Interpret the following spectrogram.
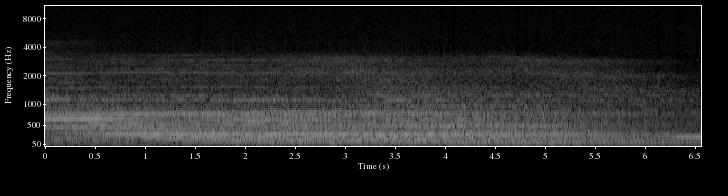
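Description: Electronic art-film soundtrack: a sustained drone of many held tones over a low rumble that thickens through the middle, its upper edge slowly sinking.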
